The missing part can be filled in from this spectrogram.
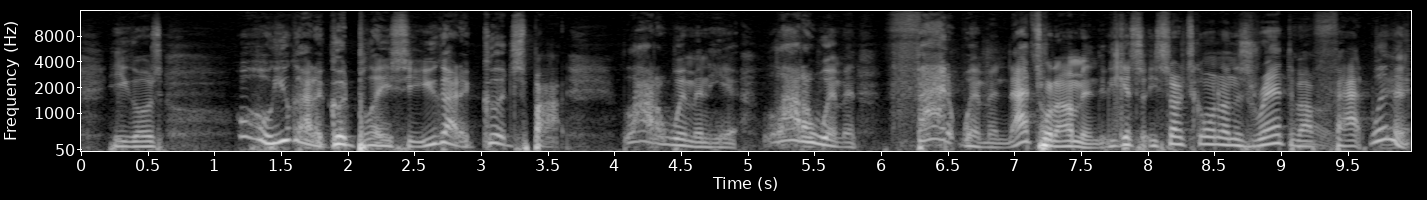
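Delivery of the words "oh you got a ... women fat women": ranting, yelling at the top of the lungs. Retelling what the gorilla guy yelled outside the apartment: imitating someone yelling. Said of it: "he's at the top of his lungs outside".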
